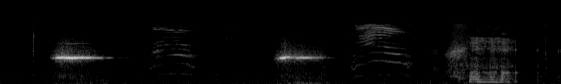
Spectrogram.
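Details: Domestic cat Turtle answering whistles indoors: two short steady whistles each followed by a brief, rising-then-falling harmonic meow, ending with a short spoken word.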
